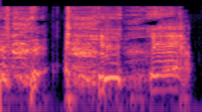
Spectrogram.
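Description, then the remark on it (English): A quick series of three harsh coughs from someone with the sniffles, each a short rough burst with brief gaps between, heard alone without talking. “Oh, sounds like the sniffles.”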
